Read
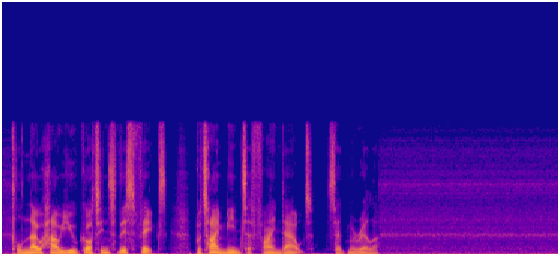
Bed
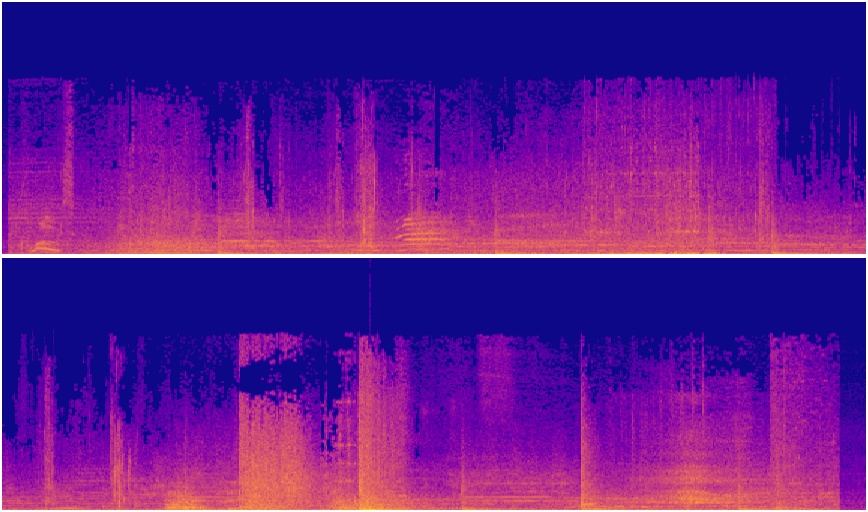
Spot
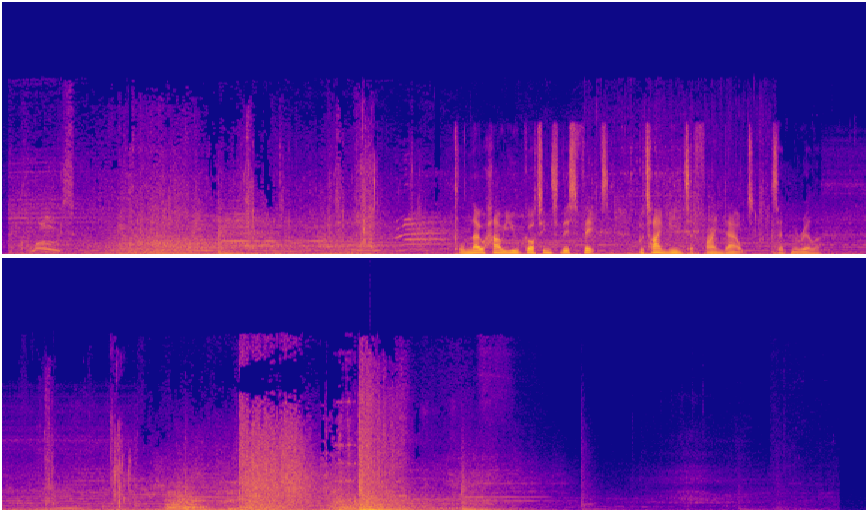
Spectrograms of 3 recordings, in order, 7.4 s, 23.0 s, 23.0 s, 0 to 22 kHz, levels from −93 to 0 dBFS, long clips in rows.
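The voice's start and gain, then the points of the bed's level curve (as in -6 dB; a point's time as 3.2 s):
5.90 s, +3.0 dB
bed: 4.71 s -3 dB
5.65 s -11.5 dB
11.27 s -11.5 dB
11.89 s -5 dB
17.9 s -5 dB
19.43 s -32 dB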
